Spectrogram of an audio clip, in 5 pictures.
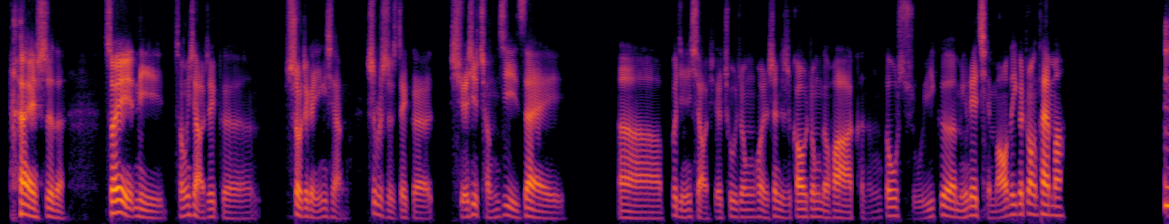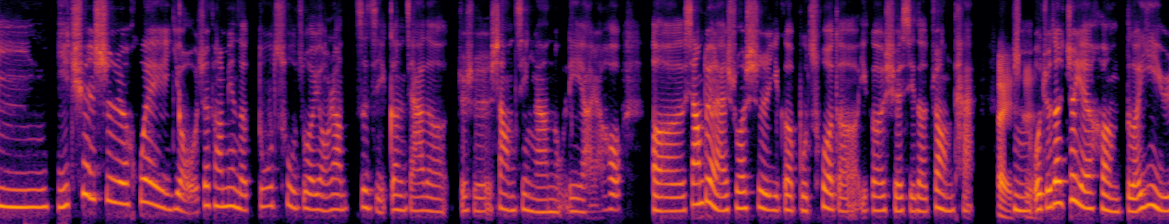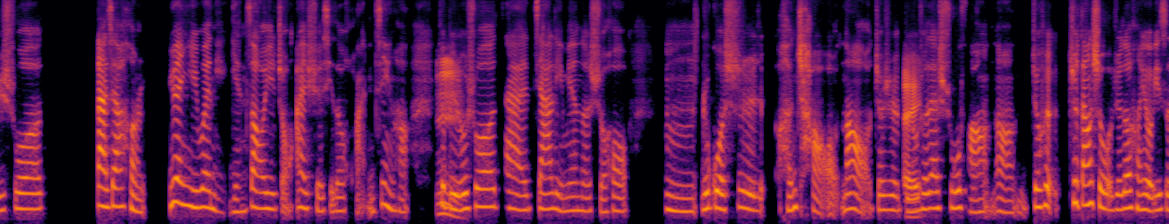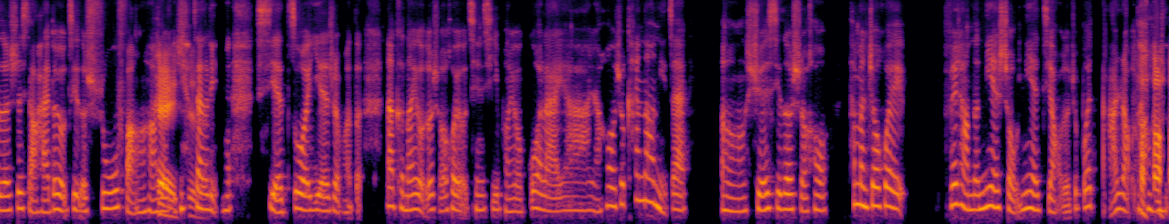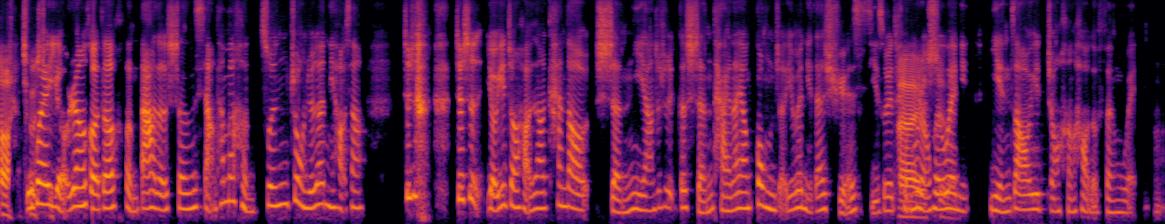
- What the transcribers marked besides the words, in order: laughing while speaking: "哎"; laughing while speaking: "就一定在"; laughing while speaking: "打扰到你"; laugh; laughing while speaking: "就是"; laughing while speaking: "就是"
- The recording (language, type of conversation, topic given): Chinese, podcast, 说说你家里对孩子成才的期待是怎样的？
